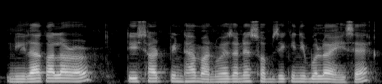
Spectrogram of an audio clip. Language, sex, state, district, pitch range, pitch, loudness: Assamese, male, Assam, Kamrup Metropolitan, 130-140 Hz, 135 Hz, -19 LUFS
